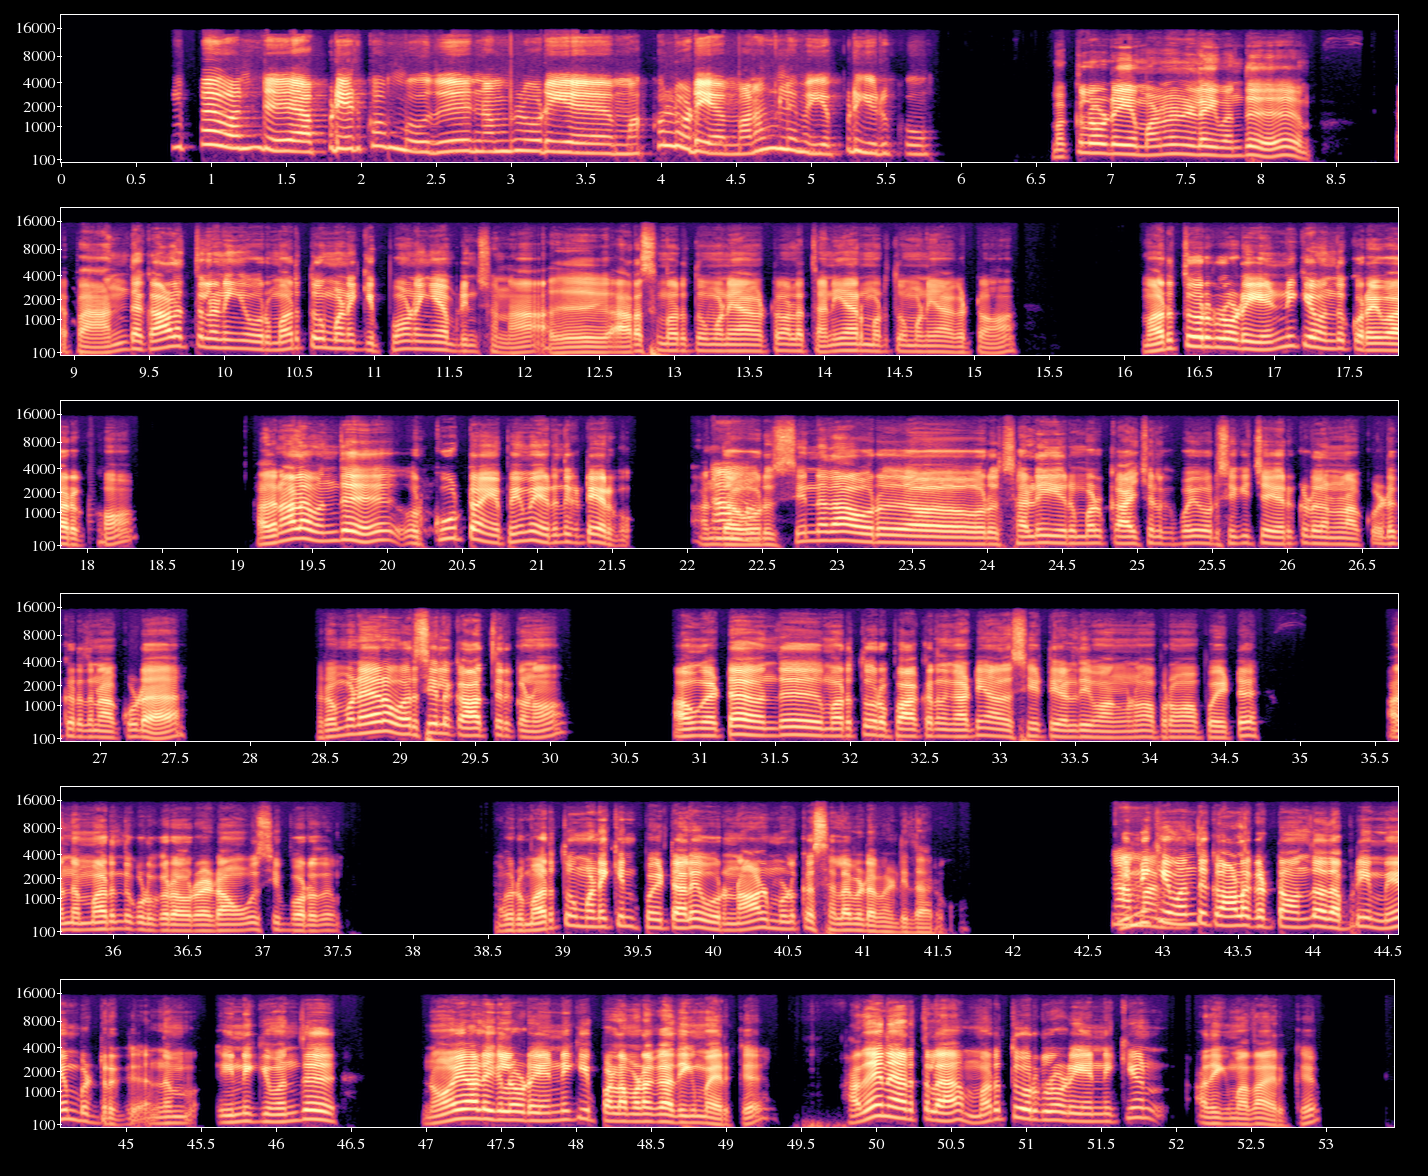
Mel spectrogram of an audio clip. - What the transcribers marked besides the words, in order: none
- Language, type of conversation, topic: Tamil, podcast, உடல்நலம் மற்றும் ஆரோக்கியக் கண்காணிப்பு கருவிகள் எதிர்காலத்தில் நமக்கு என்ன தரும்?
